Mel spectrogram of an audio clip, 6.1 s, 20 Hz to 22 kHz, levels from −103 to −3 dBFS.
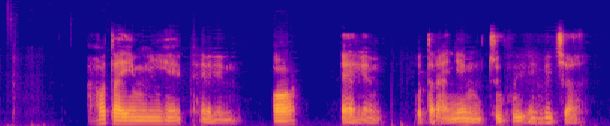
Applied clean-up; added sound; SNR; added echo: neural mask model DeepFilterNet 3.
